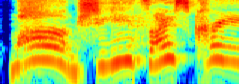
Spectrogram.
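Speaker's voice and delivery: put-on high, drawn-out delighted child voice; imitated child's gleeful announcement; excited little girl. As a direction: call out to mom, thrilled. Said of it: "walks away and she's like".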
